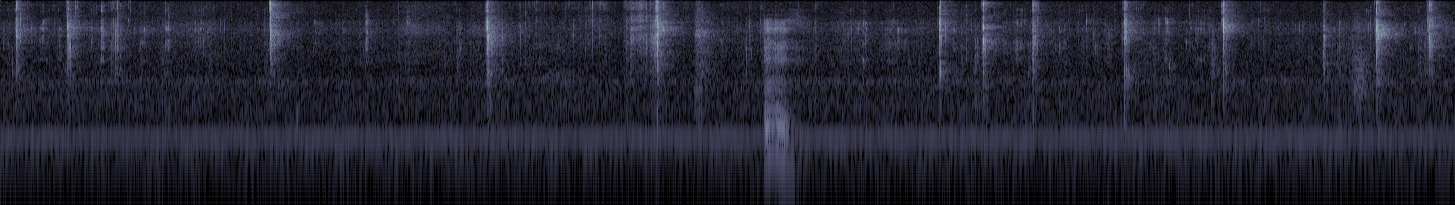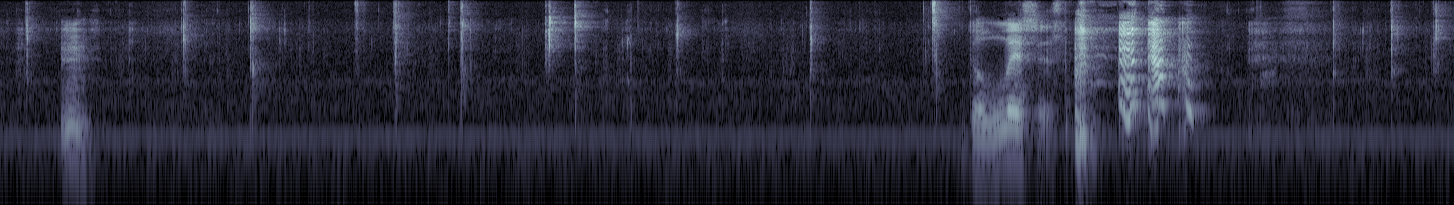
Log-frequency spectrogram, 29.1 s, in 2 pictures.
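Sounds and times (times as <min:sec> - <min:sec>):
chewing and lip-smacking: 0:00.0 - 0:24.2, 0:26.8 - 0:29.0
person humming: 0:07.6 - 0:08.1, 0:15.2 - 0:15.6.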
